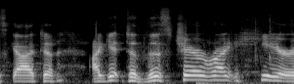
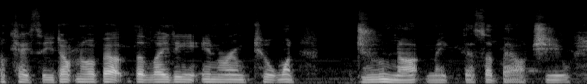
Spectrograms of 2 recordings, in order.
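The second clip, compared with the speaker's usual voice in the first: cautious, guarded, careful hushed half-whisper; 6 semitones lower, 6 dB quieter than usual. Playing a character leaning in to the mob boss: half-whispering carefully in character. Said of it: "whisper to the mob boss very carefully".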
